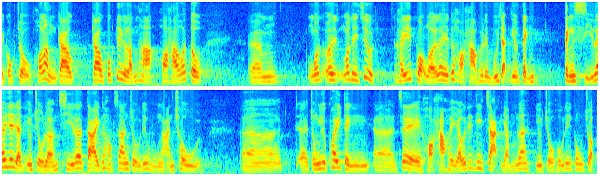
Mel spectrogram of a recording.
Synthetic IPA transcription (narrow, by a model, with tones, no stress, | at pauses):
ɐ˨jkʊ˨˥k̚t͡so˨whɔː˨˥lɐ˨˩ŋkaː˧wkaː˧wkʊ˥k̚t̪o˥wji˧wlɐ˨˥mɦaː˨˧hɔː˨k̚ɦaː˨wkɔː˨˥t̪o˨w | ʔɛː˨ | ŋɔ˨˧˨ŋɔː˨˧t̪e˨jt͡siː˥ji˨˩ɦɐ˨˥jkʷɔː˧k̚lɔː˨˩jlɛː˥je˧t̪o˥ɦɔː˨k̚haː˨wkʰɵ˧ɾe˨jmu˨˧jɐ˨t̚ji˧wt̪ɪ˨ŋ | t̪ɪ˨ŋsiː˨˩lɛː˥jɐ˥t̚jɐ˨t̚ji˧wt͡so˨wlœː˨˧ŋt͡sʰiː˧lɛː˥t̪aː˨˧jt̪iː˥ɦɔː˨k̚saː˥ŋt͡so˨wt̪iː˥wuː˨˩ŋa̰ː˨˥nt͡sʰo˥wə˨ | ʔɛː˨˩ | ʔɛː˨t͡sʊ˨ŋji˧wkʰɐ˥jt̪ɪ˨ŋʔɛː˨˩t͡sɛː˥˩hɔː˨k̚haː˨wɦɐ˨˩jɐ˧wt̪iː˥t̪iː˥t͡sa̰ː˧k̚jɐ˨˩mlɛː˥ji˧wt͡so˨wɦo˨˥wt̪iː˥kʊ˥ŋt͡sɔː˧k̚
